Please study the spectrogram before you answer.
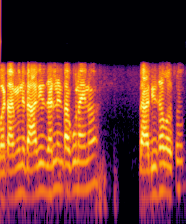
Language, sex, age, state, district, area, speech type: Marathi, male, 45-60, Maharashtra, Yavatmal, rural, conversation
